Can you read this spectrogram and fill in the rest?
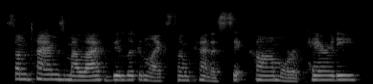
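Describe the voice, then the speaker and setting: Chicana woman giving a poetic welcome. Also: medium pitch. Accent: Chicana English with Spanish code-switching. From East San Jose, California. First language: Spanish. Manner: poetic, rhythmic, unhurried phrasing. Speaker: university instructor. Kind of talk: spoken-word welcome address.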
